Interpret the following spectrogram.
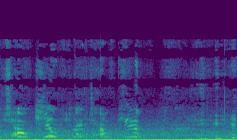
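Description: Five-month-old Weimaraner puppy giving a quick run of short yips and whines while jumping up at a person.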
